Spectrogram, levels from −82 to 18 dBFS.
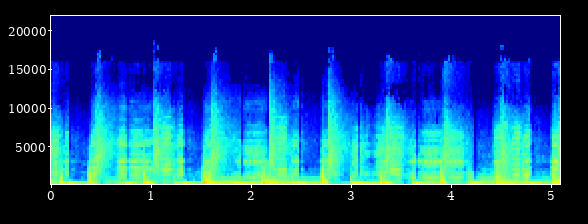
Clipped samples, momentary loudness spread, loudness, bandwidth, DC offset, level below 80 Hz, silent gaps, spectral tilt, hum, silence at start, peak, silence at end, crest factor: under 0.1%; 3 LU; -21 LUFS; 15.5 kHz; under 0.1%; -24 dBFS; none; -4.5 dB/octave; none; 0 s; -6 dBFS; 0 s; 14 dB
